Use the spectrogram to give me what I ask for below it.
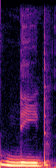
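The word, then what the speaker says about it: knead: नीड, के silent है, नीड, नीड का हिंदी मीनिंग गूंद या गूंथना या गूंदना, यानी कि आटा गूंदना।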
